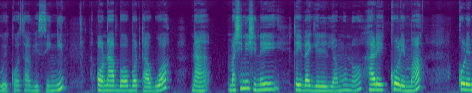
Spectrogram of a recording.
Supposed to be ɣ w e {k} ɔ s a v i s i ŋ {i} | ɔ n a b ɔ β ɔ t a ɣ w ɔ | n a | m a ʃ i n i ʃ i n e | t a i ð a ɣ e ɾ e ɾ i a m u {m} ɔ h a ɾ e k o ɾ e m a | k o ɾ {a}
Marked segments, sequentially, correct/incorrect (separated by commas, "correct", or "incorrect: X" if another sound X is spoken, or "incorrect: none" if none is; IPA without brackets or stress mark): correct, correct, incorrect: n, incorrect: e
